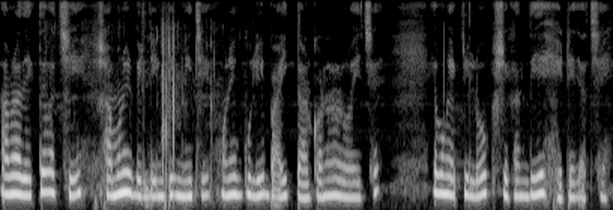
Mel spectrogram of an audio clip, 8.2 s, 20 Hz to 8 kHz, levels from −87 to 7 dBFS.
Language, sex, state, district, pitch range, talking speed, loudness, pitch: Bengali, female, West Bengal, Cooch Behar, 220-260 Hz, 130 wpm, -15 LUFS, 235 Hz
